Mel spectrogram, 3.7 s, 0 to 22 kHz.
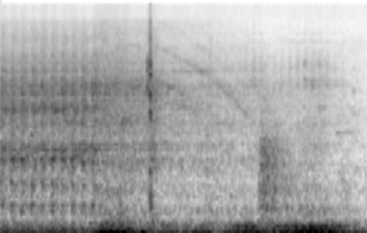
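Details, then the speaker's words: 2012 Hyundai Sonata 2.4 GDI with long crank time, low power and check engine light: two short swells as the engine catches then dies, starting and stalling repeatedly while fuel rail pressure hangs around 70 psi then drops to about 25 psi. "Another start and stall. I'm gonna do it one more time. Yeah, another start and stall."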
